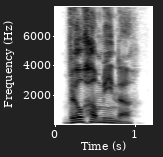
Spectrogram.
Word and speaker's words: Wilhelmina: Wilhelmina. – What? – Wilhelm, like the German name Wilhelm. Uh-huh. Mina.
